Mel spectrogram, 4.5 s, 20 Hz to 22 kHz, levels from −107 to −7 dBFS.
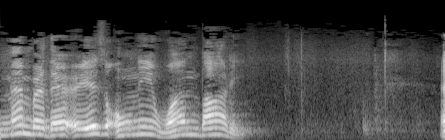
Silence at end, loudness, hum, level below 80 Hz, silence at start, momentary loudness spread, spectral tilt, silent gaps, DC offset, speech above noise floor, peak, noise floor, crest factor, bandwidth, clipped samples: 0 s; -22 LUFS; none; -74 dBFS; 0 s; 8 LU; -6 dB/octave; none; under 0.1%; 39 dB; -2 dBFS; -60 dBFS; 22 dB; 9.4 kHz; under 0.1%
